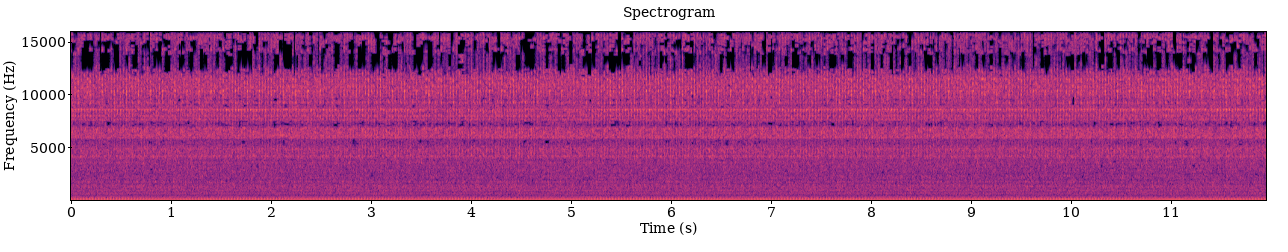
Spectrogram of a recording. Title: F430 Cold Start Ticking Noise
